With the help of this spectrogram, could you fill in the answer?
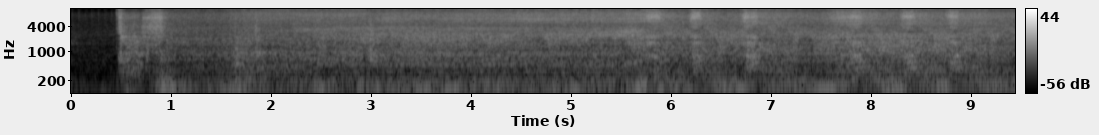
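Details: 1963 Impala SS, likely 327 V8, with Blaster II coil and swapped electric fuel pump after a suspected bad pump and earlier pumps over-pressurising the carburetor: catches on starter, settles to lumpy, steady idle with even exhaust pulse; runs fine.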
